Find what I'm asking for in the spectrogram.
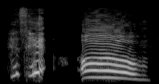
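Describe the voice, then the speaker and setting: A woman streamer giving casual, excitable commentary while playing a game. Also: very high-pitched, very slow, no echo. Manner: excitable, expressive. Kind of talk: casual reactive gameplay commentary.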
